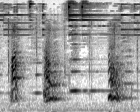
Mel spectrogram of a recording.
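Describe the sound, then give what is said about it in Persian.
A herding sheepdog barks three times in short, yelping woofs with uneven pauses between them, fairly quiet over a low background hum. “احتمالاً از این سگ گله هاست. سگ باهوش من.”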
